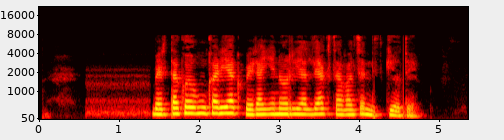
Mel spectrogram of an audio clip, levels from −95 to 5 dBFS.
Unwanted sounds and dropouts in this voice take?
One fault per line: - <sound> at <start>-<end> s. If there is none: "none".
none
